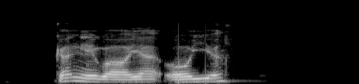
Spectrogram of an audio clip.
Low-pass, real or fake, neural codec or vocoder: 7.2 kHz; real; none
